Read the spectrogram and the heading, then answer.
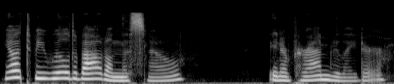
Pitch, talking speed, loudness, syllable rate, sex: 215 Hz, 180 wpm, -17 LUFS, 6.0 syllables/s, female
